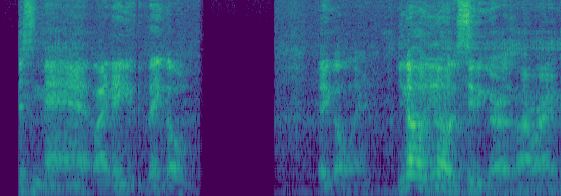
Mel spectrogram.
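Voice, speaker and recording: A man with a Florida accent and a medium pitch speaks at a moderate pace, taking long, frequent pauses. His intonation is lively, and room echo is audible. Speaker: streamer. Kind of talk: casual chat.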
